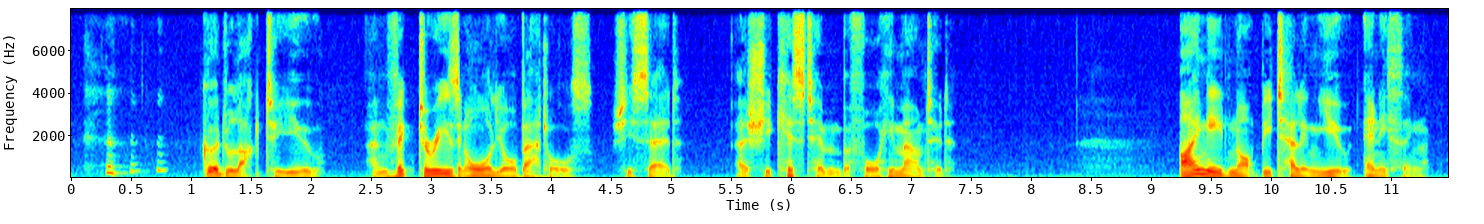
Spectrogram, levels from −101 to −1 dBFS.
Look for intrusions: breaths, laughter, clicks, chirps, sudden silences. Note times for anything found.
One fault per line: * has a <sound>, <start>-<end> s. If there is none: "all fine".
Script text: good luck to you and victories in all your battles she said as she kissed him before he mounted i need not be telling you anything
* has a laugh, 0.1-0.8 s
